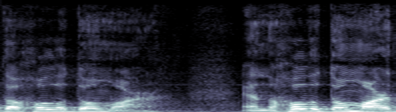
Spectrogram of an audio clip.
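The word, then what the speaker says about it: Holodomor: starvation is called the holodomar and the holodomar this means in uh in in russian is golodomar is how they say it but it means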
